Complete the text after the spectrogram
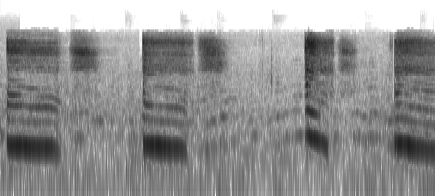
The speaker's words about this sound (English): Also, have a careful listen to this noise a tortoise makes when they're very happy.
